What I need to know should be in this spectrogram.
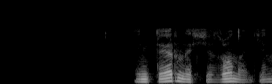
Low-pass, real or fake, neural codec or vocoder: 5.4 kHz; real; none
